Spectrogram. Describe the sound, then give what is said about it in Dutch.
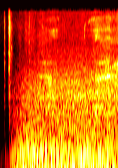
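An Opel Corsa-e electric car driving with no engine noise. A brief click comes first, then a loud, steady rumble of road and wind noise that is heavy in the lows, with no motor tone. “Het zijn eigenlijk al saaie rijimpressies dit, hè? Geen motorgeluid, ik hoef niet te schakelen, ik kan niks geks doen. Hij doet het gewoon. Dan geef ik gas, of ik geef stroom eigenlijk.”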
